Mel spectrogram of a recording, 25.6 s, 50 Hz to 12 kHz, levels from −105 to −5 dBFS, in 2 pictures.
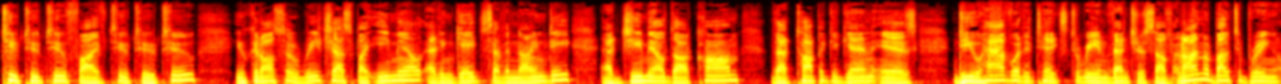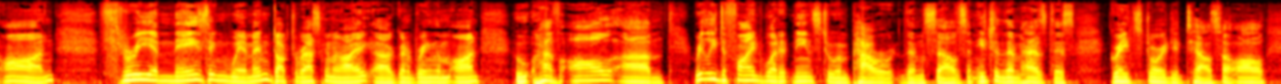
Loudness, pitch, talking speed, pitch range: -24 LUFS, 130 Hz, 175 wpm, 120-145 Hz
